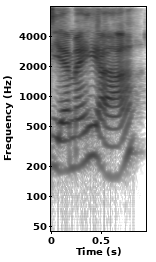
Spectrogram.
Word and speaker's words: Yemaya: on a new epic journey her name is yamaya but it's pronounced in different ways and tell us what is the correct pronunciation how you depict her in the book so her name is yemaya and it is pronounced differently all around the world yamaya is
